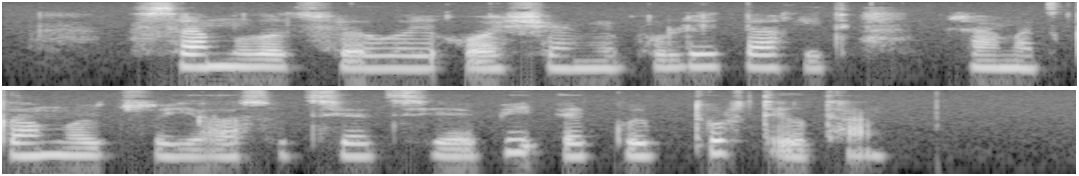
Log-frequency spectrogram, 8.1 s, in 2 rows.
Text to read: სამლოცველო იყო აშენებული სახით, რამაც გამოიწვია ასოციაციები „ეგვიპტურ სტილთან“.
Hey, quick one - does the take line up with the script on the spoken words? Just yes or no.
yes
